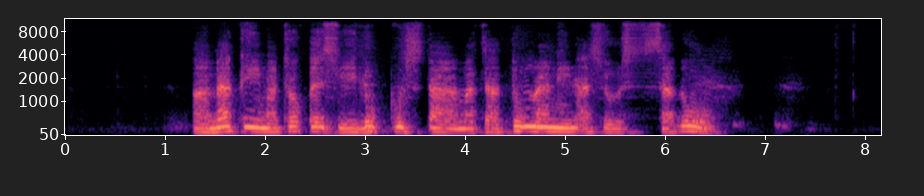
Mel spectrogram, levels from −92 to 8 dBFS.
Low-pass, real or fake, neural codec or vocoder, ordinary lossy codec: 10.8 kHz; fake; codec, 44.1 kHz, 1.7 kbps, Pupu-Codec; MP3, 64 kbps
